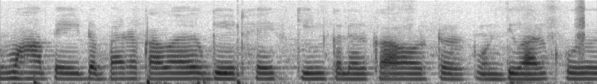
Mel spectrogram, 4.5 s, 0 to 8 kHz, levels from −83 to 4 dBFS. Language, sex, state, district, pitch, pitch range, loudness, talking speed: Hindi, female, Punjab, Kapurthala, 200 Hz, 195-200 Hz, -14 LUFS, 185 wpm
